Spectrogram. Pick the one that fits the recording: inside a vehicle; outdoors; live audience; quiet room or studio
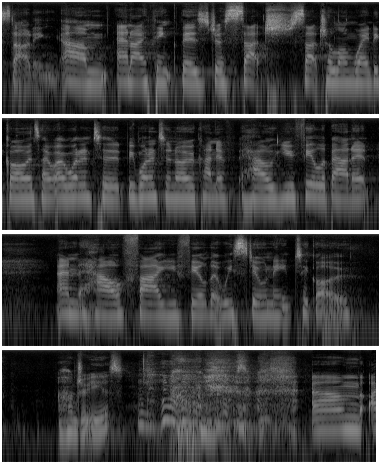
live audience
